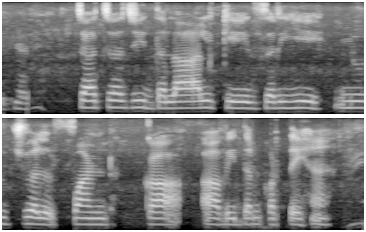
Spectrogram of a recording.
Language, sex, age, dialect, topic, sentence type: Hindi, female, 25-30, Garhwali, banking, statement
